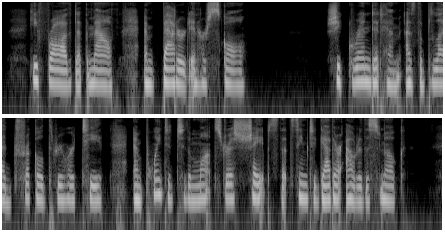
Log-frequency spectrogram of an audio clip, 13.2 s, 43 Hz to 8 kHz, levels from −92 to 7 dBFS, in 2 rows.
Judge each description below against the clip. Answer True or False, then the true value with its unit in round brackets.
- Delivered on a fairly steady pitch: True (1.6 semitones)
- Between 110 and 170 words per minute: True (160 wpm)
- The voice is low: False (175 Hz)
